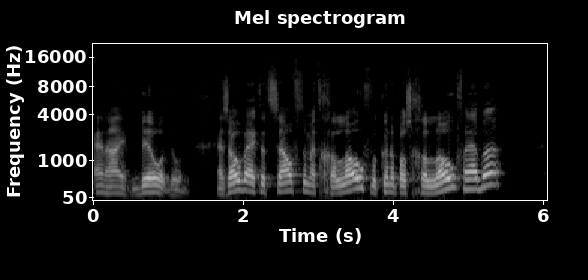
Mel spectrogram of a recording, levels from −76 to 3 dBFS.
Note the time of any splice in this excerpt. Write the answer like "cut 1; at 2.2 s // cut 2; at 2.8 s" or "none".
none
